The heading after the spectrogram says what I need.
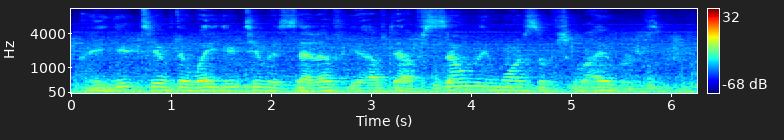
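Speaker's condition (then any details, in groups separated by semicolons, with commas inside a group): Cerebral palsy; breathing fine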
